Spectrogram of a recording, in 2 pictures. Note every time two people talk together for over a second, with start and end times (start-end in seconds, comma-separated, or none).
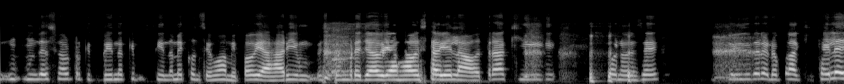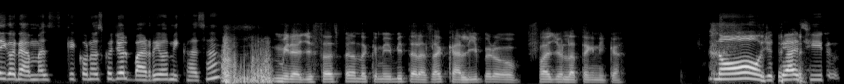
none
